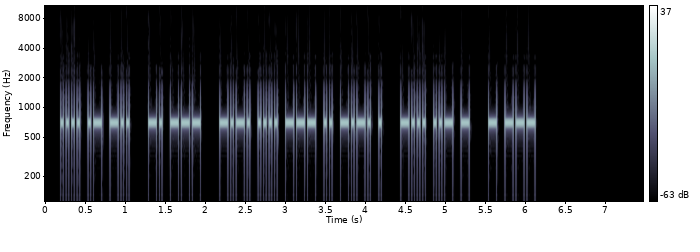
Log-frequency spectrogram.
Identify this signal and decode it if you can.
Morse code, heard as a keyed tone, about 34 wpm, 700 Hz. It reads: HAD NO CHOICE BUT TO
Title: Sets of 5 Words 35wpm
